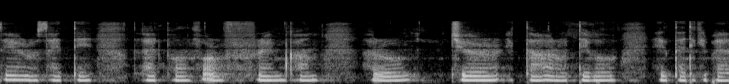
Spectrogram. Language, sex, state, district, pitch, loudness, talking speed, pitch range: Nagamese, female, Nagaland, Dimapur, 190 Hz, -20 LUFS, 140 wpm, 190-200 Hz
